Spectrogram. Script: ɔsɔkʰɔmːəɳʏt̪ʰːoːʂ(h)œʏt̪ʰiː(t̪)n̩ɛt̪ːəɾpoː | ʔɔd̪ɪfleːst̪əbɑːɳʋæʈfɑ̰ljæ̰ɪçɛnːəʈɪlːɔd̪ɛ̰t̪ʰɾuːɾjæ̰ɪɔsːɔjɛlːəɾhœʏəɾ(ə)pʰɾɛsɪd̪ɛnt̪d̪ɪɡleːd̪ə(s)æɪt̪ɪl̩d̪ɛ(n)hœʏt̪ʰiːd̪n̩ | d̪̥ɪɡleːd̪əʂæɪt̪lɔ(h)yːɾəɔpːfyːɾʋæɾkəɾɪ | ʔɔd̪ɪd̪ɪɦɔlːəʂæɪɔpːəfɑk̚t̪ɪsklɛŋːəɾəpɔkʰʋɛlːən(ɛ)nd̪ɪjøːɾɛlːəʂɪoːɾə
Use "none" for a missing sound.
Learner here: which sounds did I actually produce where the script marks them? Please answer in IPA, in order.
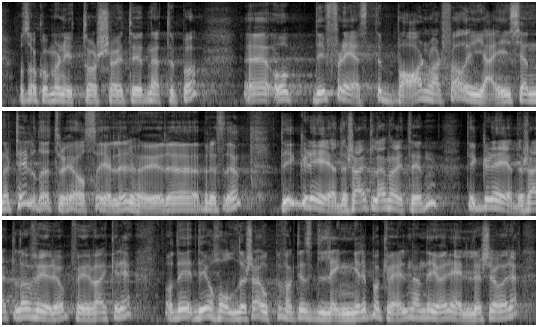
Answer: h, d̪, ə, ʂ, n, f, ɛ

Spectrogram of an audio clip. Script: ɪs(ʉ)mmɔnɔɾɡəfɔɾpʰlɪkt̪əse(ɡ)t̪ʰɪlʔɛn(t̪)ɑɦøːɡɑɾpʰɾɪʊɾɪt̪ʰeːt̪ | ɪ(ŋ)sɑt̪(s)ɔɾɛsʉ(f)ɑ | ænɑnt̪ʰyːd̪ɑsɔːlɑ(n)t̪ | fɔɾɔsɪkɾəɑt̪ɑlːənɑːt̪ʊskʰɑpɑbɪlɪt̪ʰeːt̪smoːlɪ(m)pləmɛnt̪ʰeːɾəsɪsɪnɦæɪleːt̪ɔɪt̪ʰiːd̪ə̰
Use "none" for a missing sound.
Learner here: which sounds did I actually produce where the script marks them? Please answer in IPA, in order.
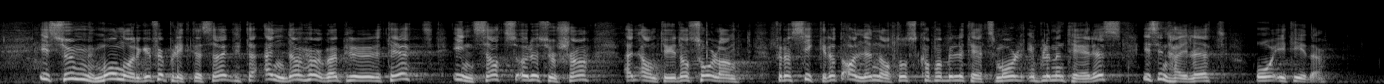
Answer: ʉ, ɡ, d̪, n, s, ʂ, ŋ, m

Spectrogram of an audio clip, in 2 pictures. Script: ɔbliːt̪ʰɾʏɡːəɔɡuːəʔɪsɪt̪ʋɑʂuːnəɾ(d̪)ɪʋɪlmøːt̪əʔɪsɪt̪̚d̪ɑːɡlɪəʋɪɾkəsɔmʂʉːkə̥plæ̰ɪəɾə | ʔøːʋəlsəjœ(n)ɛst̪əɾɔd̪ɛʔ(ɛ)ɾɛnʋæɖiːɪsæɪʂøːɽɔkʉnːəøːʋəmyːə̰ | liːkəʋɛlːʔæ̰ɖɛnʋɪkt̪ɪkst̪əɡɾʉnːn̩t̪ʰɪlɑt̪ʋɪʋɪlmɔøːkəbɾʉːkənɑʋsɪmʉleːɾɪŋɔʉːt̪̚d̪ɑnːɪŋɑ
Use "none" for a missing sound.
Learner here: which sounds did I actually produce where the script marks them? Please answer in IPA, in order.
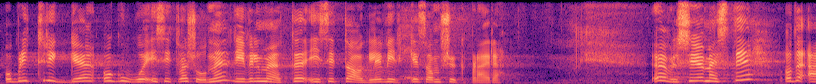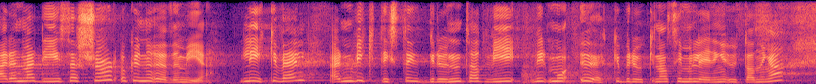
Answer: d̪, m, æ

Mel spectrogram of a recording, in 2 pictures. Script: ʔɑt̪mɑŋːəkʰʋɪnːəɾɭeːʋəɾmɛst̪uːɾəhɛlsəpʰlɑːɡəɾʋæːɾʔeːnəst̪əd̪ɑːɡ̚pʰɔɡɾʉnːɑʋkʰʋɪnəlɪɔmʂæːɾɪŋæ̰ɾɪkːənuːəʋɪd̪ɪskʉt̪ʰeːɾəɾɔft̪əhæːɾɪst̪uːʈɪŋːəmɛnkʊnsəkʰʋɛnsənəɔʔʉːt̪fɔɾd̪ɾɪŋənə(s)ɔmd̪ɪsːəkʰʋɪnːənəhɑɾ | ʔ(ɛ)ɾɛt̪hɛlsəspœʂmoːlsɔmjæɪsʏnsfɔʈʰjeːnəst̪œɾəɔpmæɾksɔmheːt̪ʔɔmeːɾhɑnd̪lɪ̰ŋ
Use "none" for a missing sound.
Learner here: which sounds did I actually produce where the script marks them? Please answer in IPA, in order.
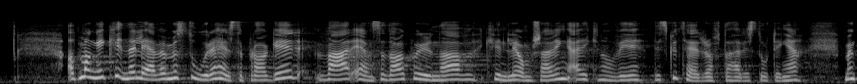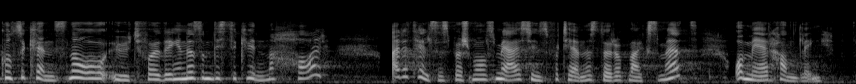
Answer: s, æ

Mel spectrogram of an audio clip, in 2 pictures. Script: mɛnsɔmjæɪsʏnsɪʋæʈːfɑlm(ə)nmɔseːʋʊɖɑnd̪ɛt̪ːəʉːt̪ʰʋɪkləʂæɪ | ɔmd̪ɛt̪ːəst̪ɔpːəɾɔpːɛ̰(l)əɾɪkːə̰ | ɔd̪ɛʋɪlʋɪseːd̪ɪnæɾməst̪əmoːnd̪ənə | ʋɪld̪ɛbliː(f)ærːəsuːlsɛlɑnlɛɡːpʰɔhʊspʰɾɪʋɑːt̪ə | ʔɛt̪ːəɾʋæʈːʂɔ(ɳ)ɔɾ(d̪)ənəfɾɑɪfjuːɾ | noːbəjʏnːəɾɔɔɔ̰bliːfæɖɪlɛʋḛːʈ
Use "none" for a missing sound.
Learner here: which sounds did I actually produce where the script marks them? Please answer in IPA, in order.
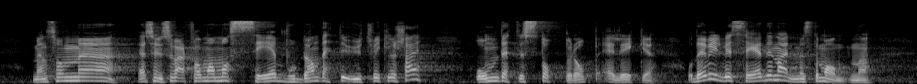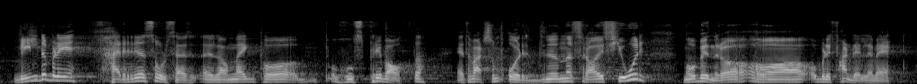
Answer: ɑ, lː, f, m, d̪

